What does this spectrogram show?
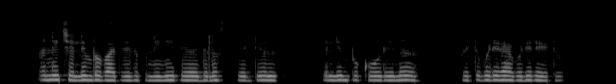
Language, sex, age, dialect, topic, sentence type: Telugu, male, 18-24, Central/Coastal, banking, statement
